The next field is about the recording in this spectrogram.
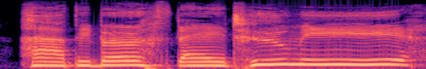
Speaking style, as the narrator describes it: slurred

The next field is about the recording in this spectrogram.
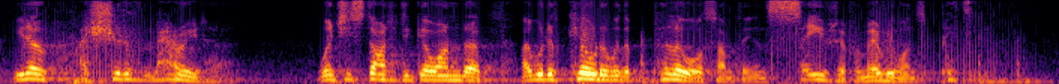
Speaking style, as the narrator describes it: surprised himself by saying rather savagely

